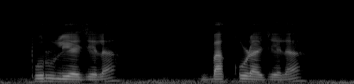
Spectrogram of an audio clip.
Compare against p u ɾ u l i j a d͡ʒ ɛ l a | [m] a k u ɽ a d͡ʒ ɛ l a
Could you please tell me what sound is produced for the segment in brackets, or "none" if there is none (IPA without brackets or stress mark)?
b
